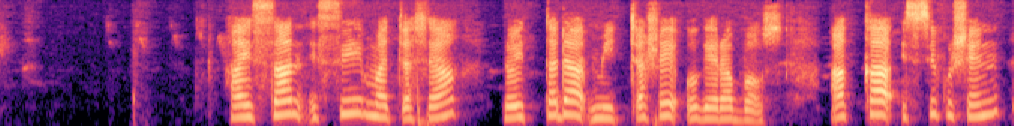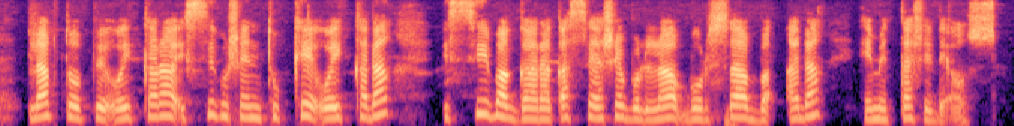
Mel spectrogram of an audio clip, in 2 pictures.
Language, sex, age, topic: Gamo, female, 25-35, government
